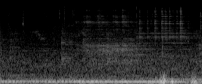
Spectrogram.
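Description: Copper wind sculpture spinning, its vanes and rods clicking and rattling on the post in a steady rhythm over a low steady hum, with a few sharper knocks near the end.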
